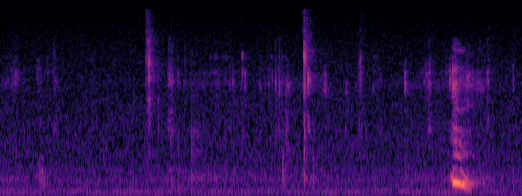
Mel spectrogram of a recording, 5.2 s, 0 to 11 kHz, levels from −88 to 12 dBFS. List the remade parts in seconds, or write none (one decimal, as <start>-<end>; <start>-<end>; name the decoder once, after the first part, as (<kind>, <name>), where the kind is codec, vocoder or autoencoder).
none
